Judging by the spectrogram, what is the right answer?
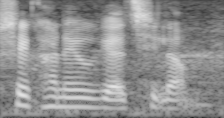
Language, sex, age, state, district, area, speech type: Bengali, female, 30-45, West Bengal, Dakshin Dinajpur, urban, spontaneous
